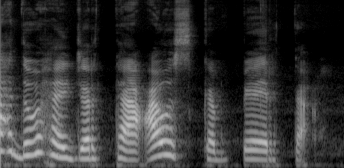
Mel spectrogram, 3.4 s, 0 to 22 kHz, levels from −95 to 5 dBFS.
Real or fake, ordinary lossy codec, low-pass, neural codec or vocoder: real; none; none; none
